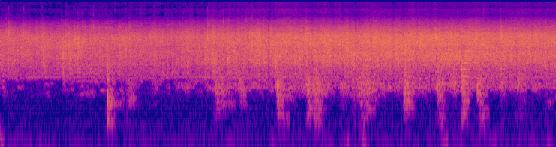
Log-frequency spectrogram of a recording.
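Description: Ivy gourd (kundru) with salt and turmeric sautéing in a hot pan, a loud, continuous close-up hiss and sizzle with faint stirring scrapes and no talk.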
